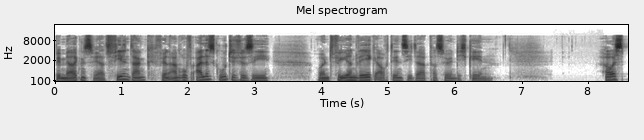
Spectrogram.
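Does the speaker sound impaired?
No.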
